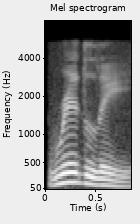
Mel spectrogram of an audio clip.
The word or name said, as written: ridley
